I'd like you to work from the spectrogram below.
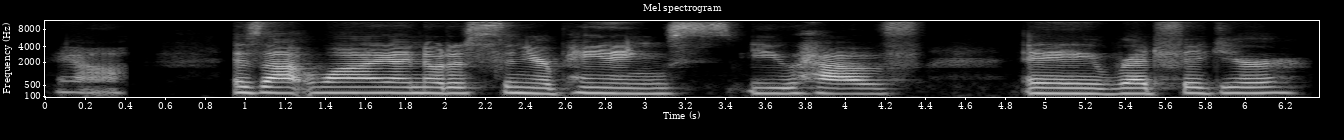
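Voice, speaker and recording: A woman hosting a podcast, asking a guest gentle, encouraging questions. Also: mid-range voice, completely flat delivery, slow, clear, resonant tone. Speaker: podcast host. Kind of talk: interviewing.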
